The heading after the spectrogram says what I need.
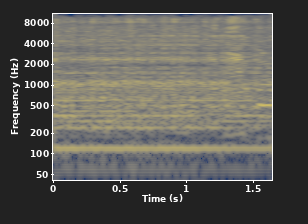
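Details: Bosch AXT 2200 garden shredder, after cleaning and reassembly: steady, even low motor hum with no stutter or dropouts; motor running smoothly.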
